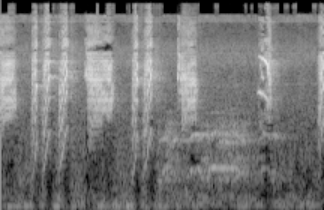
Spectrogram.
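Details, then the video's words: Long-tailed shrike with a full mimicry repertoire gives dense, grating, hissy bursts. A soft, steady whistle runs beneath, and a thin high squeak breaks through near the end. "Masteran burung CENDET gacor isian lengkap"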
